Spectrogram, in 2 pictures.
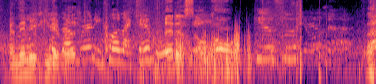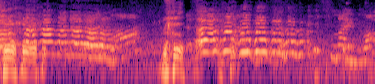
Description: And adult and a child have a conversation and laugh together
